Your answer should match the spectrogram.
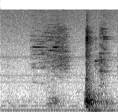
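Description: A bedroom door swings open with a faint, soft creak, then is shut behind two people with a single solid thud that rings out briefly before fading, with no talking.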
